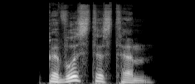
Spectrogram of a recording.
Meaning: strong dative masculine/neuter singular superlative degree of bewusst
- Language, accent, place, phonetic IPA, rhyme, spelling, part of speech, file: German, Germany, Berlin, [bəˈvʊstəstəm], -ʊstəstəm, bewusstestem, adjective, De-bewusstestem.ogg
